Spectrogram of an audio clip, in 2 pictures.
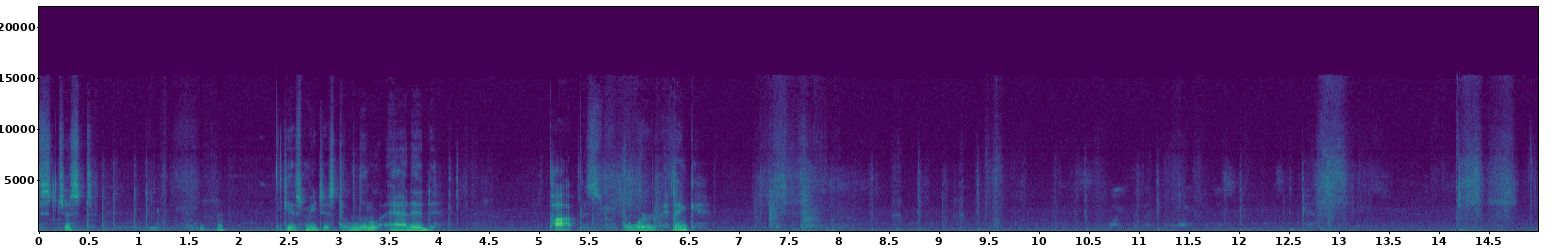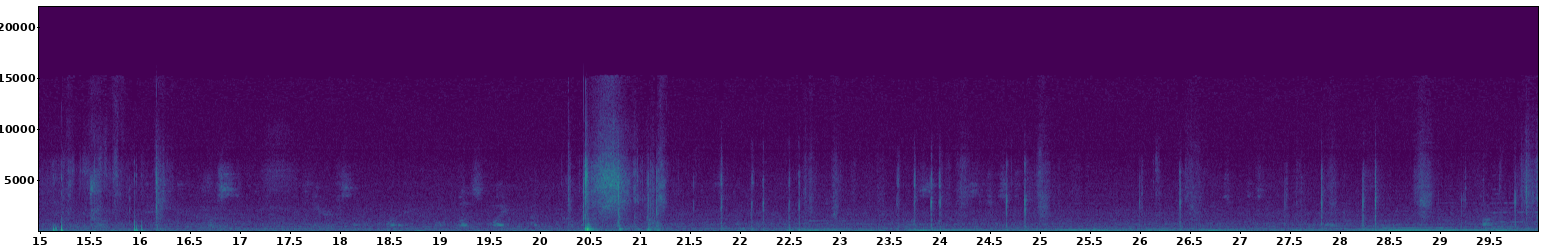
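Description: A felt-tip marker scratches softly across paper.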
